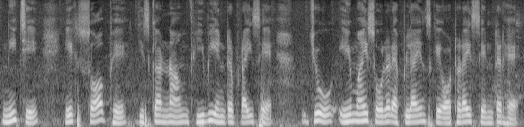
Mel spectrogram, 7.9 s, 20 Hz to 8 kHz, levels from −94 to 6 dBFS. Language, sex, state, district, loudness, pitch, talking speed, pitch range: Hindi, male, Arunachal Pradesh, Lower Dibang Valley, -13 LUFS, 145 Hz, 130 wpm, 140-155 Hz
